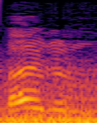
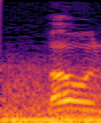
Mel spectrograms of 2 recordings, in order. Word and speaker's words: Boyne: So anyway, that was Miriam Vale, and we're back on our hunt again to Bowden River. Boyne River. Boyne River, there you go. We're doing really well with this pronunciation of crap, I can tell you.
